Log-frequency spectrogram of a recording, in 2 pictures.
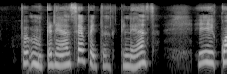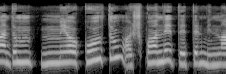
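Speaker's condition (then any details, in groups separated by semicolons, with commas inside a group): Ataxia after brain injury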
